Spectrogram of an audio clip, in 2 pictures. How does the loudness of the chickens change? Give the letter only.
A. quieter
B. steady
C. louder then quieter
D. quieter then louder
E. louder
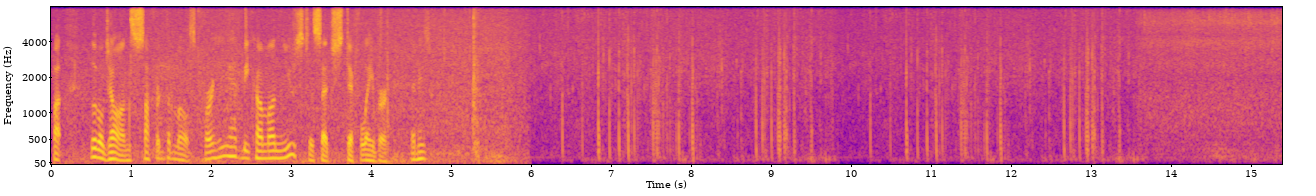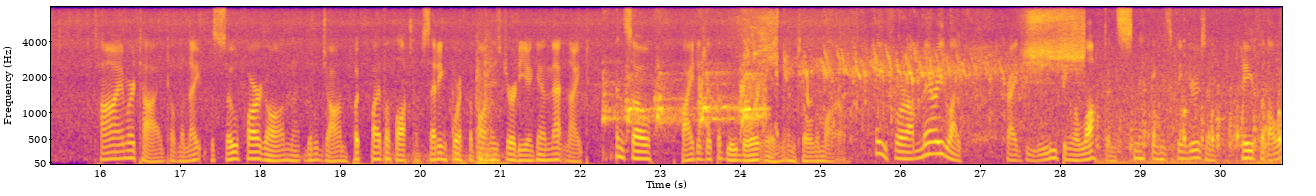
B.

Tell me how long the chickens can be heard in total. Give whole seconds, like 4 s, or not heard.
7 s.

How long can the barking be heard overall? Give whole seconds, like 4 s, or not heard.
2 s.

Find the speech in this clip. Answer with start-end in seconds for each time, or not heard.
0.0-4.8, 15.9-30.7.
